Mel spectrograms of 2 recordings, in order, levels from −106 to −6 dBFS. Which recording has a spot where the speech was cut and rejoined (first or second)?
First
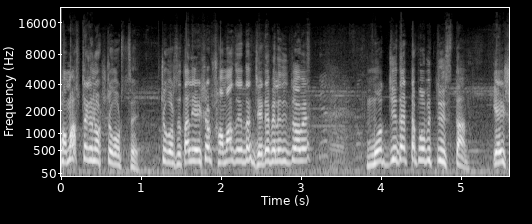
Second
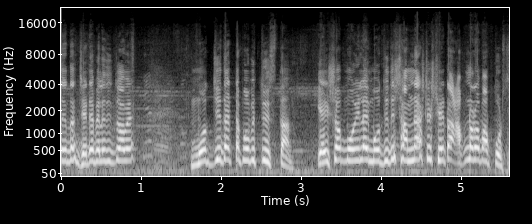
first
